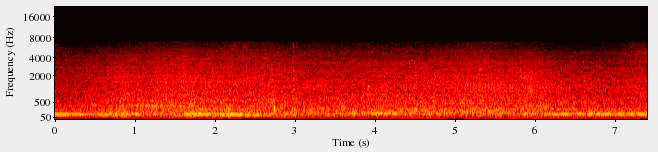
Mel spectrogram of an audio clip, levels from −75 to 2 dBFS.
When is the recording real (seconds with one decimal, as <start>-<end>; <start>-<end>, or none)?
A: 0.0-0.6; 4.9-6.4; 6.9-7.4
